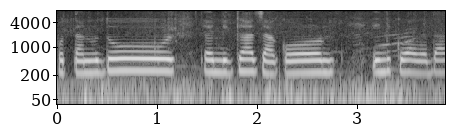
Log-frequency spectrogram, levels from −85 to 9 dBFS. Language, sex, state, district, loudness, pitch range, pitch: Chakma, female, Tripura, Unakoti, -12 LUFS, 230-250 Hz, 235 Hz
